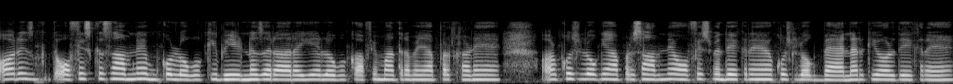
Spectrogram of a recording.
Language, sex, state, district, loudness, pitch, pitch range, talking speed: Hindi, female, Chandigarh, Chandigarh, -14 LUFS, 225 Hz, 220-235 Hz, 245 wpm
